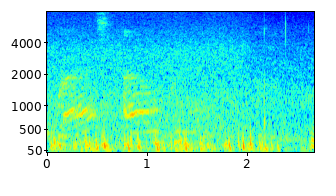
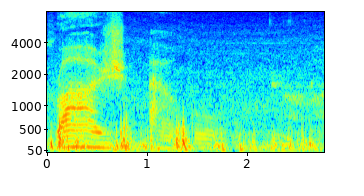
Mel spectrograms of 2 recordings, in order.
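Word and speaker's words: Ra's al Ghul: Am I pronouncing this right? Mr. Raz Al Ghul? No, you are not pronouncing it right. It is Raj Al Ghul.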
